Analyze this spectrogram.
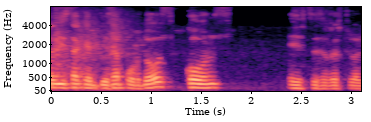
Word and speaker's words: cons: uno escribe y a esa etiqueta se le pronuncia típicamente como cons ese es el constructor de lista se le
